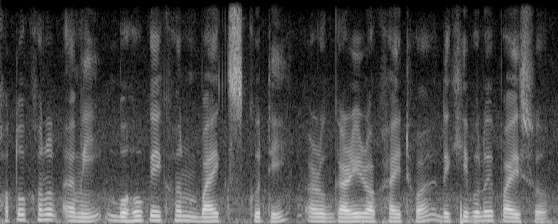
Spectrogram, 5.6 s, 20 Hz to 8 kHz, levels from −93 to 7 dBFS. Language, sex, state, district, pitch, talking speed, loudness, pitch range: Assamese, male, Assam, Sonitpur, 145 Hz, 120 wpm, -17 LUFS, 135-160 Hz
